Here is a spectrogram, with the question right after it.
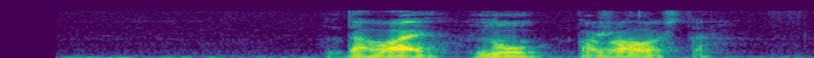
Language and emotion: Russian, neutral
